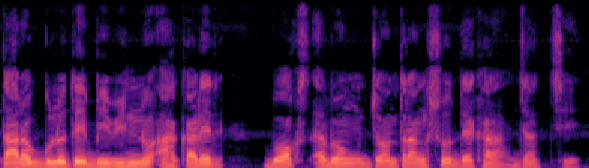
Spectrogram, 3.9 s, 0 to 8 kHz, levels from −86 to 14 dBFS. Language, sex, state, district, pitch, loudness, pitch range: Bengali, male, West Bengal, Alipurduar, 150 Hz, -17 LUFS, 145-160 Hz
